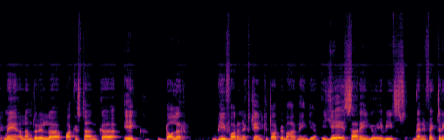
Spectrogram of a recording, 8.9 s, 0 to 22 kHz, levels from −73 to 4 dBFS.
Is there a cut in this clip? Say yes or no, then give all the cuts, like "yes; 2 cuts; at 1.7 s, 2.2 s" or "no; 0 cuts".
yes; 1 cut; at 6.4 s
